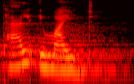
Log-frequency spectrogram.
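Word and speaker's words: phthalimide: ठीक है, थैलेमाइड के अंदर PH आपका साइलेंट होता है, इट्स अ थैलइमाइड सिंथेसिस रिएक्शन।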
